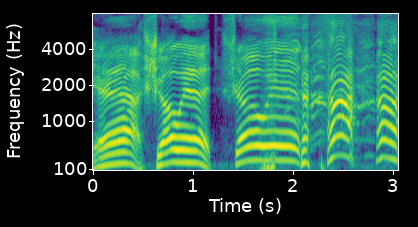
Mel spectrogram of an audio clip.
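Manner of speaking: high, loud, excited cheering.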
